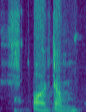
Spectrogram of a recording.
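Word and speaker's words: autumn: तो इसी इसी प्रकार पर कहा जैसे एम ऑटम ऑटम यहां पे सिर्फ ऑटम पढ़ा गया है। जबकि एन भी आया है लास्ट में।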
